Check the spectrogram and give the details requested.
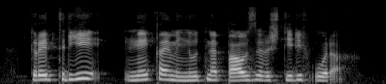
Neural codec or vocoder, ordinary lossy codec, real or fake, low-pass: codec, 44.1 kHz, 3.4 kbps, Pupu-Codec; Opus, 32 kbps; fake; 14.4 kHz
